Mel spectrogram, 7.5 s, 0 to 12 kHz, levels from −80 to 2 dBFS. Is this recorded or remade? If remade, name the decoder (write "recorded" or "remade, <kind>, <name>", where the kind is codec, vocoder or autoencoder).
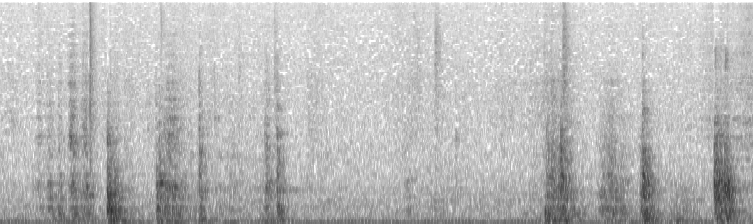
recorded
